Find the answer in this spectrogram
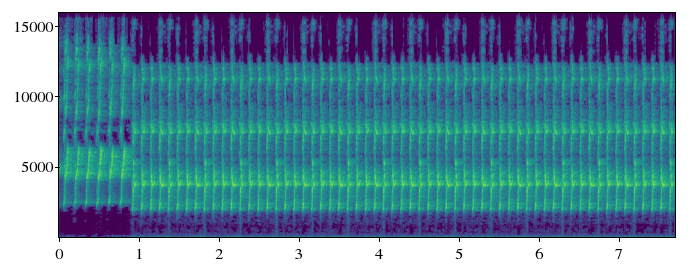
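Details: Master song of a lovebird for training. A short warbled phrase is followed by a long, highly regular trill of piercing chirps, about nine per second, continuing unchanged to the end.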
